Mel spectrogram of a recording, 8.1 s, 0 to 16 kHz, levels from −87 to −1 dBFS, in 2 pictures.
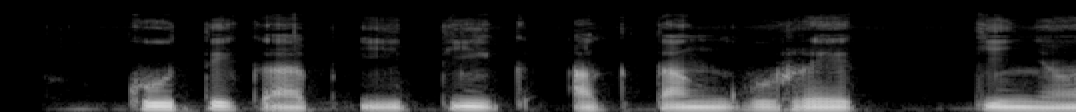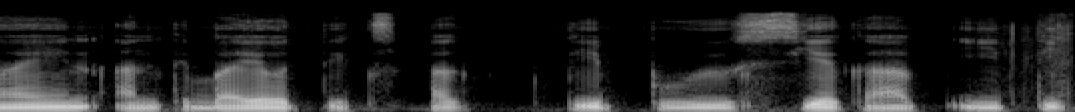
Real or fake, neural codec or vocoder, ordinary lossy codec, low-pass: real; none; none; 9.9 kHz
